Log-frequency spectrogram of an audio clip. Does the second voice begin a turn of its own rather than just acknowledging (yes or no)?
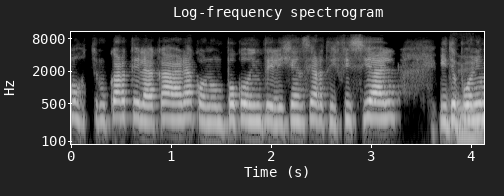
no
